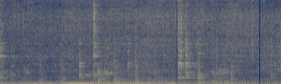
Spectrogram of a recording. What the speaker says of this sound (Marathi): त्यानंतर व्यवस्थित असं हलवून घ्यायचं आहे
